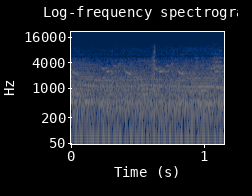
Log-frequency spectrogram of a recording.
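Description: A steady, dense buzzing of many honey bees at a hive, close and continuous, with no voices.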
